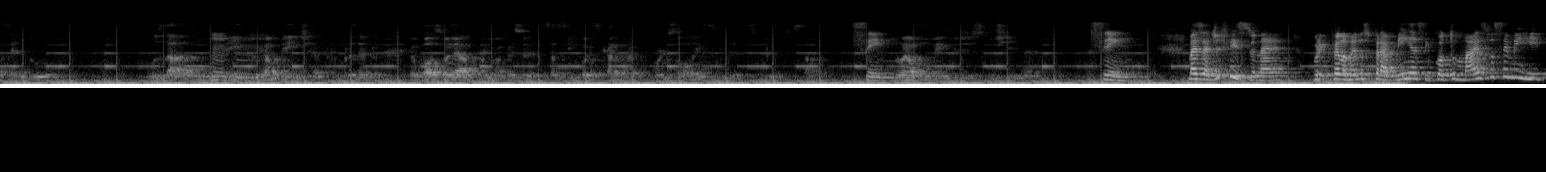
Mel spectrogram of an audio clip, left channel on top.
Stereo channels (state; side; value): silent; right; digital silence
